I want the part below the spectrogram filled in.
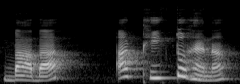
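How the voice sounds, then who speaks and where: A woman voicing a kind, respectful young gentleman in a bedtime story, speaking in a polite, earnest way. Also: mid-range voice, big pitch swings, slow, pitched below the performer's own voice. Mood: caring.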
